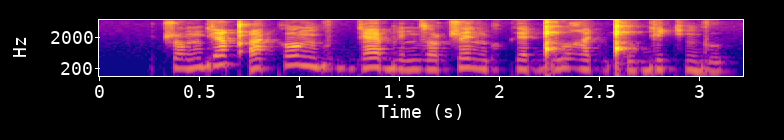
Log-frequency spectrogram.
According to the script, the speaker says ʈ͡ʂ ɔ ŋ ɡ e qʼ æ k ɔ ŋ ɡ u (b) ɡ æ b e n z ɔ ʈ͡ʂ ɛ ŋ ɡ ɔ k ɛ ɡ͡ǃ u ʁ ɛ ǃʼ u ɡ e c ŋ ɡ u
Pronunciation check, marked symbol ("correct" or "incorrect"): correct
